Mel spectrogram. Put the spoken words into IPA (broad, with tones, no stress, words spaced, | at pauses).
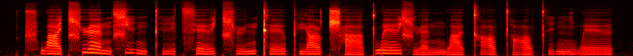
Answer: ʈ͡ʂʰwä˨˦t͡ɕʰɥɛ˥˨nɕi˥˨ŋ t̪ʰi˨˦ t͡sʰe˨˦ɪ̯t͡ɕʰy˨˦nkʰe˨˦ɪ̯pʰjä˨˦ ʈ͡ʂʰä˨˩ t̪we˦ɪ̯ ɕɥɛ˨˦nn̪wa˨˦ɪ̯kʰɑ˥˨ʊ̯ t̪ʰɑ˨˦ʊ̯t̪ʰi˦ŋ mwe˦ɪ̯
